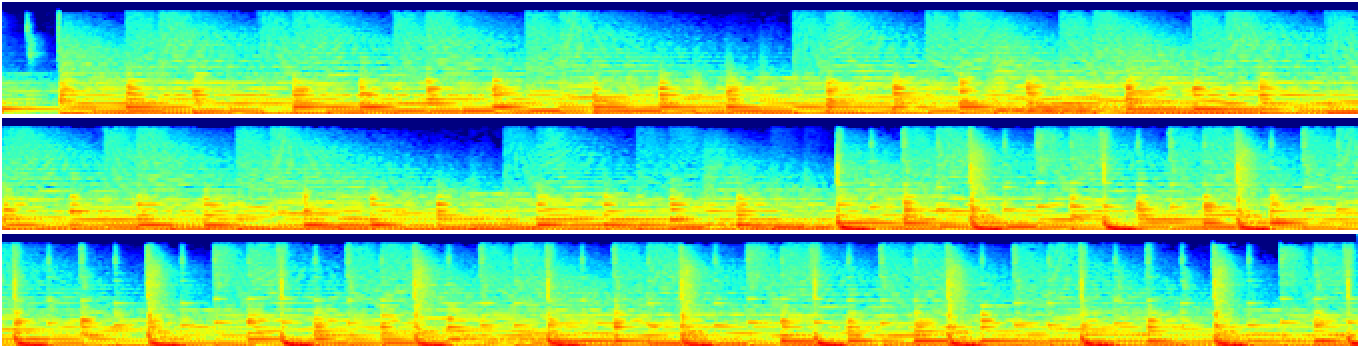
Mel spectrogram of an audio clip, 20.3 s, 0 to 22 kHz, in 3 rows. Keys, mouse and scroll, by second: 0.4 click, 10.0-10.6 scroll down 1, 16.3 click, 18.5 click, 19.6 right click.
